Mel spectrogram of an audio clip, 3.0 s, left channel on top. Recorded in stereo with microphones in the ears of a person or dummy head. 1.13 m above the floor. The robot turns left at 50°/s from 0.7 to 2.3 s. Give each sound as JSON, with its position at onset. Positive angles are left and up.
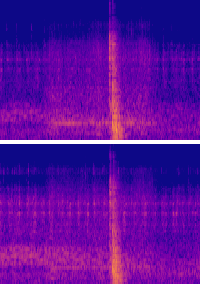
{"t": 1.6, "sound": "a door slam", "side_deg": 25, "distance_m": 2.5}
